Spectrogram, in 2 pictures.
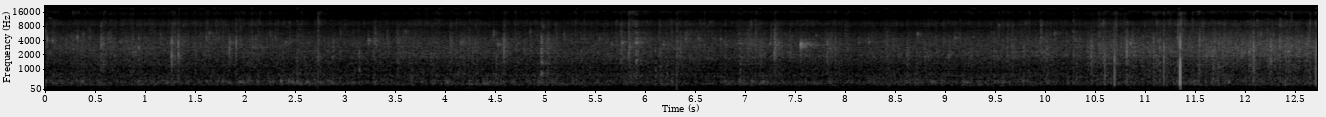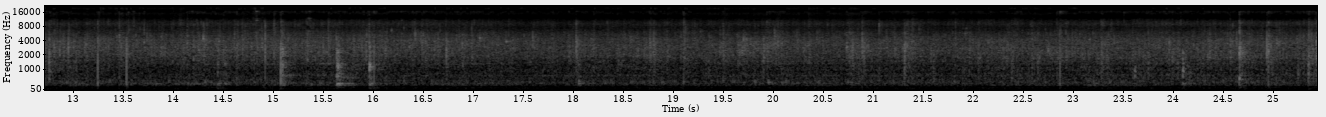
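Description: Five pieces of fish frying in a pan, a steady close hiss and sizzle of hot oil with scattered sharper crackles and pops, continuous and moderately loud, no talking.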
